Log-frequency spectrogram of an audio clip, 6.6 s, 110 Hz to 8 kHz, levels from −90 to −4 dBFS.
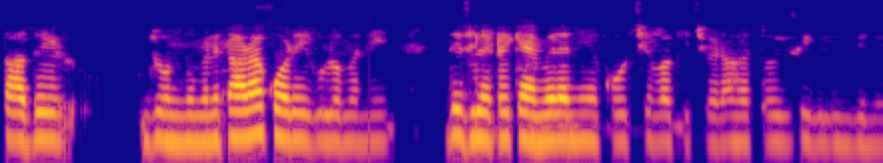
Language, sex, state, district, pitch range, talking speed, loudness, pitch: Bengali, female, West Bengal, Kolkata, 190-210 Hz, 170 wpm, -18 LUFS, 200 Hz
